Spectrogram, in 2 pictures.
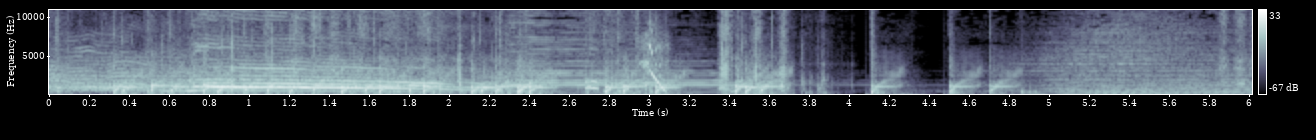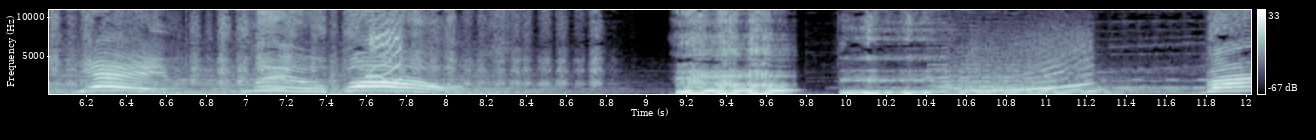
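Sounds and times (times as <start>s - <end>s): cartoon springy sounds: 0.3s - 5.0s, 10.4s - 11.4s.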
